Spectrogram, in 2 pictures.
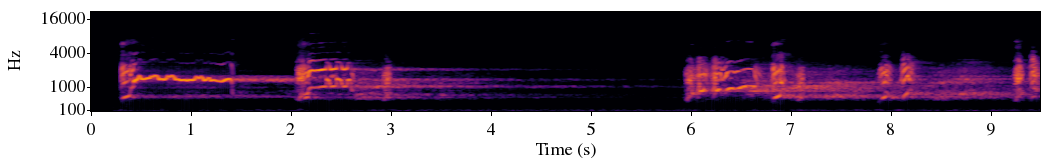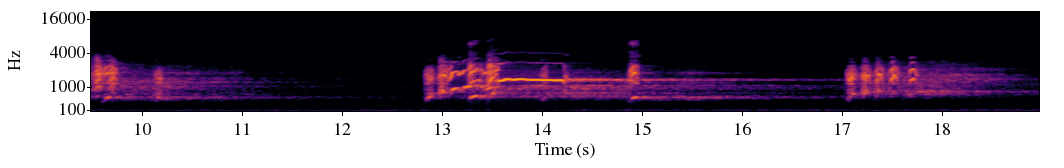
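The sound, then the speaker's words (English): Two coyotes howl and yip back and forth in three loud bursts, wavering high cries breaking into sharp yelps, with quiet pauses between and no talking. “there's not one coyote, but there are two. And they're singing to each other after a long season of prosperity.”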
